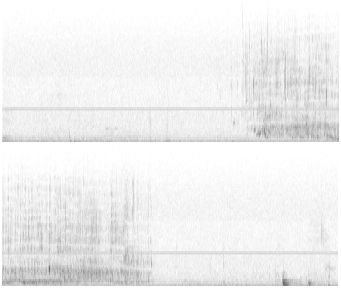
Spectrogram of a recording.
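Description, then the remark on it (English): Water pours steadily into a baptismal font during a church service for about four seconds, a soft trickle over a quiet hum, followed by a couple of small splashes or clinks. “I invite you to come forward during our last two songs and to touch the water once again.”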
